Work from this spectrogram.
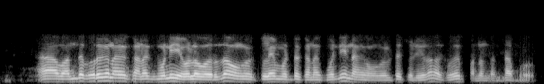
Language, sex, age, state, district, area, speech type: Tamil, male, 60+, Tamil Nadu, Thoothukudi, rural, conversation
